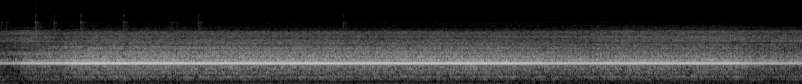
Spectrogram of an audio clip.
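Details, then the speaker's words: Radio Shack TRC-495 base CB receiver on a signal generator, test tone stepped down from -70 to about -110 dB: faint but steady tone still heard through light hiss; receiver handles very weak signals normally, sensitivity surprisingly good. "it's minus 70 80 - 90 - 100 110 you can just barely hear it at minus"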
